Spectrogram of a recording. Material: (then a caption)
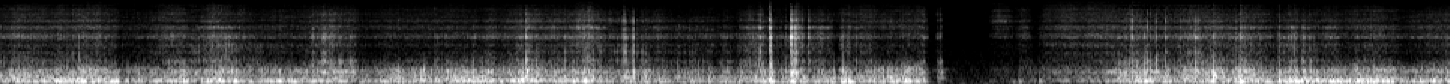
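Wood. Short nails and fingertips scratch and tap the sides near the foot rim of a small, polished, hollow wooden bowl turned upside down. The result is a dense, low, rustling scrape with a few brighter tap accents. It stops briefly just before the five-second mark, then resumes steadily.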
